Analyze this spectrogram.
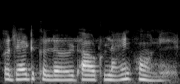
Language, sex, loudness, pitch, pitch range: English, female, -15 LUFS, 220 Hz, 210-230 Hz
